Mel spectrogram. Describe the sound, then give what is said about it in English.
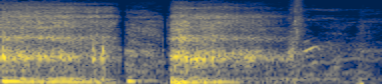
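A single voice imitates the crowd cheering during a solo, with a breathy, hissing roar over a low hum, broken by a brief gap into two sustained bursts. “No, that's my impression of the crowd during the solo.”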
